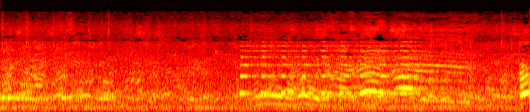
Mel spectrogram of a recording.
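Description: A large crowd of men chants and sings loudly outdoors.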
